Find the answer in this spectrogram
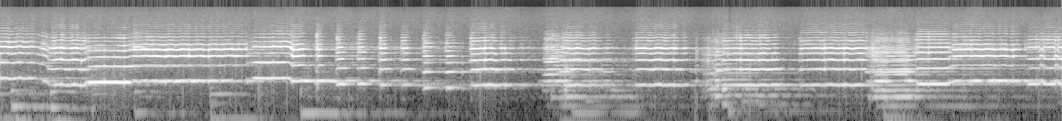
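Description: Closing music: a violin playing a melody with notes that slide from one pitch to the next, over lower accompanying notes.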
